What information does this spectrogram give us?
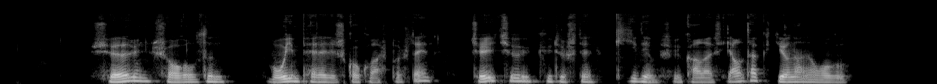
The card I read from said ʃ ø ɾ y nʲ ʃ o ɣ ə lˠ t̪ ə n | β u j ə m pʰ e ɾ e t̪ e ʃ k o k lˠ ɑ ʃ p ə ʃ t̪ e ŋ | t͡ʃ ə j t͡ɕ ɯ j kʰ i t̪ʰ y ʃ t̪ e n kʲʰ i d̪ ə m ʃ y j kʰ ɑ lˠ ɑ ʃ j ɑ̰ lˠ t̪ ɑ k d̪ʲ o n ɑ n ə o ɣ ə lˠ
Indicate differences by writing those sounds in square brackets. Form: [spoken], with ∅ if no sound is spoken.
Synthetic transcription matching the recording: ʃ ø ɾ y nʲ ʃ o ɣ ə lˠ t̪ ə n | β u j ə m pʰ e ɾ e [d̪] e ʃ k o k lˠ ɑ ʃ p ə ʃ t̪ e [n] | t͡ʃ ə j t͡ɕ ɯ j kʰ [y] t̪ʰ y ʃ t̪ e n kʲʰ i d̪ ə m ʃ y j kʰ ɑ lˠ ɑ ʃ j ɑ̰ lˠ t̪ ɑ k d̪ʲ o n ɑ n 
